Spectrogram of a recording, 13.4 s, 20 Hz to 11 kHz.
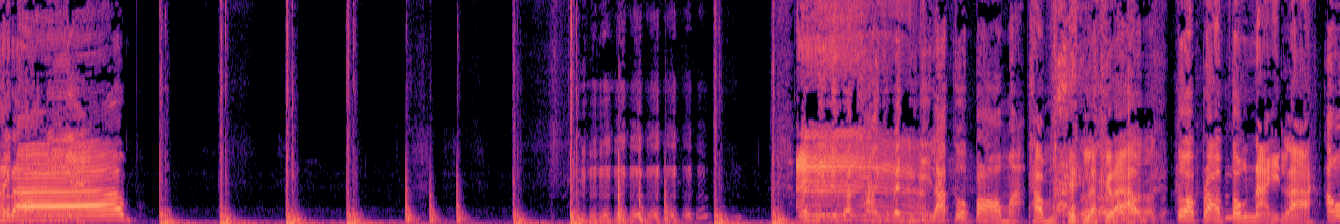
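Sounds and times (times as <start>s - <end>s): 
speech: 0.1s - 1.4s, 5.9s - 7.4s, 8.0s - 13.3s
rhythmic knocking played like a tune: 1.6s - 8.0s
laughter: 5.8s - 7.1s, 8.0s - 9.8s, 10.4s - 11.8s.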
